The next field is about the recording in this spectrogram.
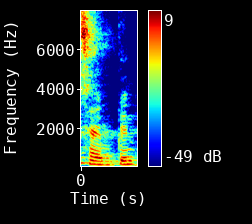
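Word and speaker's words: champagne: सीएच जो होता है यहां पे से की साउंड देता है। तो सैंपेन की स्पेलिंग जनरली याद नहीं होती जल्दी सी। तो यहां पे सी एच एम पी अब इसको ऐसे चम पैगने नहीं पढ़ते। इसको क्या पढ़ेंगे हम? सेमपेन पढ़ेंगे।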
